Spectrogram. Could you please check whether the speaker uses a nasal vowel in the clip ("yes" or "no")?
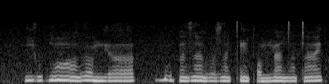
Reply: yes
